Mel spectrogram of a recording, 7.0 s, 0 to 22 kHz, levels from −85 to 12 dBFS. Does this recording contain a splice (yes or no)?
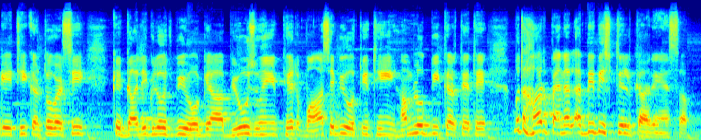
no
